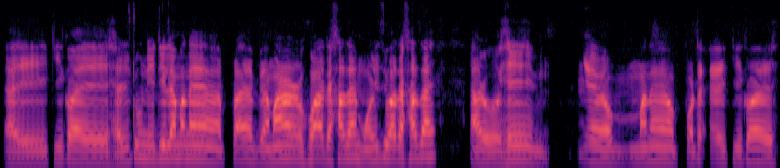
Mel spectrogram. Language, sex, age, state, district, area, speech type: Assamese, male, 60+, Assam, Dhemaji, urban, spontaneous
